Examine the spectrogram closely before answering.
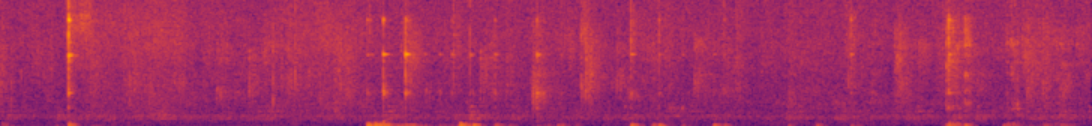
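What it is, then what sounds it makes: Glass jar of matches tapped. A glass mason jar holding match sticks is tapped in a slow, irregular series of soft knocks. Each tap is short and dull, with a low hollow tone and a faint bright click, fading quickly over a quiet hiss between taps.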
